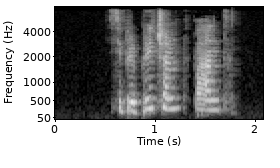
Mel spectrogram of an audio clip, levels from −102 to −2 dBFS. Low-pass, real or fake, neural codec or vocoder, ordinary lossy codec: 7.2 kHz; real; none; AAC, 32 kbps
